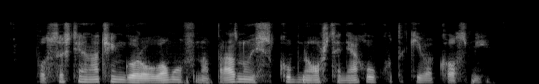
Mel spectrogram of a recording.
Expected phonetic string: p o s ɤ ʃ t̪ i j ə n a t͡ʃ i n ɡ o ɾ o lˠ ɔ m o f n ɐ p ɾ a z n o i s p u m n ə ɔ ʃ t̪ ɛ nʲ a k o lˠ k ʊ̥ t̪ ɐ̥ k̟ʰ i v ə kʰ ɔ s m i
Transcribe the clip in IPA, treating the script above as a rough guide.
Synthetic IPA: p o s ɤ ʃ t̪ i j ə n a t͡ʃ i n ɡ o ɾ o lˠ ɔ m o f n ɐ p ɾ a z n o i s k u b n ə ɔ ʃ t̪ ɛ nʲ a k o lˠ k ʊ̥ t̪ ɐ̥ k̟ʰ i v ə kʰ ɔ s m i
